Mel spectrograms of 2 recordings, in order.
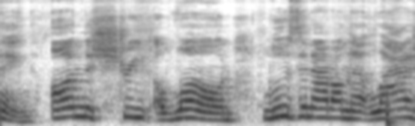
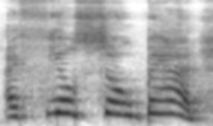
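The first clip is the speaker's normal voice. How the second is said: close to tears; 6 semitones higher, slower than usual. Real, not acted. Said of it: "I really wanna start crying".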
